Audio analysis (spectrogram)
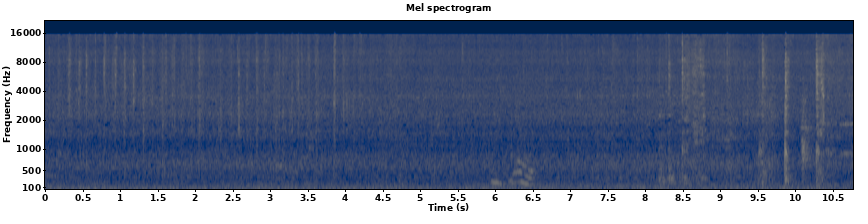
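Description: Eggplant sautéed and stirred in a pan: a steady sizzle runs underneath repeated scraping stirs, with sharper clatters near the end.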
